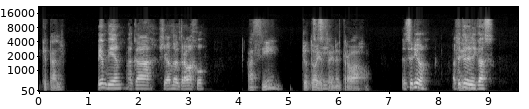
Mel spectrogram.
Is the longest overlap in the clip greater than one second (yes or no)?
no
